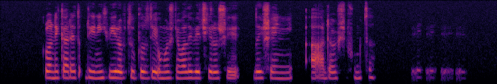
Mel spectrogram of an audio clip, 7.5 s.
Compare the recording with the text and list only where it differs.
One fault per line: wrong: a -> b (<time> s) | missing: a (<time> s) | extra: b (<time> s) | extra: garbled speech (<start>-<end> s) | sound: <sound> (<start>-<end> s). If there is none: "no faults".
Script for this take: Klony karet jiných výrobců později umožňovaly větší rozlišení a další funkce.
extra: od (1.2 s)
sound: laugh (6.2-7.0 s)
